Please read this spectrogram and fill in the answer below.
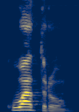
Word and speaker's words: cuatro: a o and u an example of this will be the word cuatro cuatro cuatro means for and notice how the letter c is followed by the bubble U that's why it sounds as cuatro as in cup another example is the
